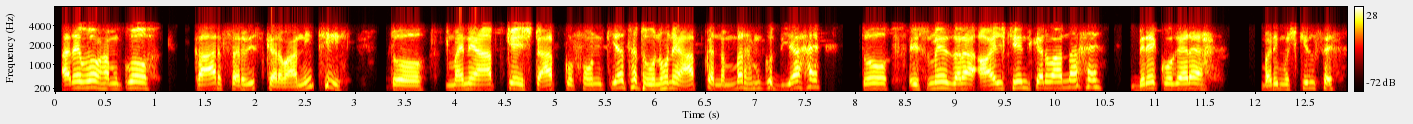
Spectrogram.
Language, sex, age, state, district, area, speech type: Urdu, male, 45-60, Uttar Pradesh, Lucknow, urban, conversation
